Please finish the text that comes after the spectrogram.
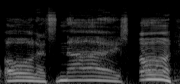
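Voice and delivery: soft, very slow contented sigh; blissful relief. Acted. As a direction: play melting into a massage chair, drawn out. Acts out enjoying seat massagers.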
